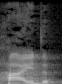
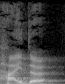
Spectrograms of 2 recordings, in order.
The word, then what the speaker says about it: hide: Donc silent E. Là c'est facile aussi parce qu'on l'entend, on a l'impression qu'on l'entend, mais en fait on ne le prononce pas. Hide et pas hide. C'est là où se fait la différence. Ce n'est pas de l'allemand, ok? Donc on ne prononce pas le E à la fin.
